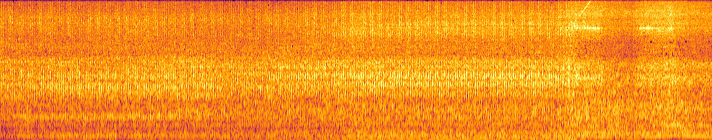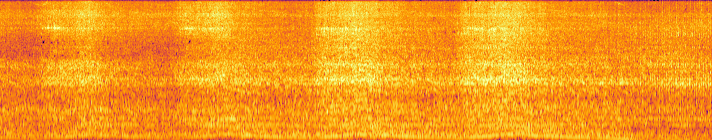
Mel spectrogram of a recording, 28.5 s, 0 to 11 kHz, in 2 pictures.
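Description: Toyota SW4's 3.0 four-cylinder turbodiesel with a newly fitted turbocharger, idling steadily and then revved about five times in a row from around halfway, each rev rising and falling in pitch. A high whistle from the turbo sweeps up and down with each rev.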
